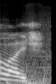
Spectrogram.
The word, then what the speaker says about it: Light: Tipo, então, Raito é tipo a pronúncia japonesa, entendeu? Só que a gente é BR, porra, a gente fala Light.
